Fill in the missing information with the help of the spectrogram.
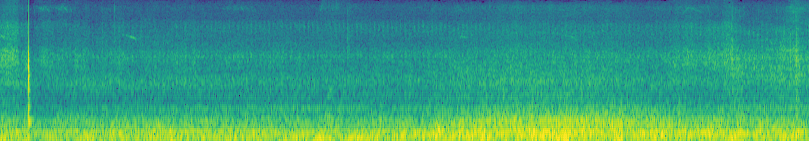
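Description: Low, steady rumble of wind on the microphone, with a single sharp click about a third of a second in.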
